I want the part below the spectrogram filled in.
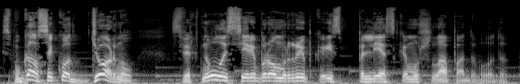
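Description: A man narrating children's fairy tales as an audiobook, in a lively, expressive storytelling manner. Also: mid-range voice, normal speed, soft background music.

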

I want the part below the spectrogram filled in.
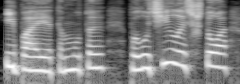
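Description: A woman guest speaking as a music expert, explaining things lively and asking rhetorical questions. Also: on the high side, normal speed, no room sound. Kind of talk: radio talk about opera.

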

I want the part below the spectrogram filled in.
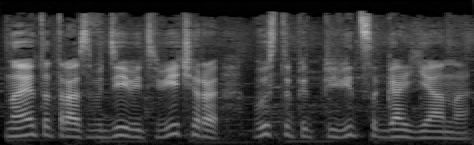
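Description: Man, radio host, high voice, reads letters, joking. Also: fast, a bit bright, faint music behind. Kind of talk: radio talk show.

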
